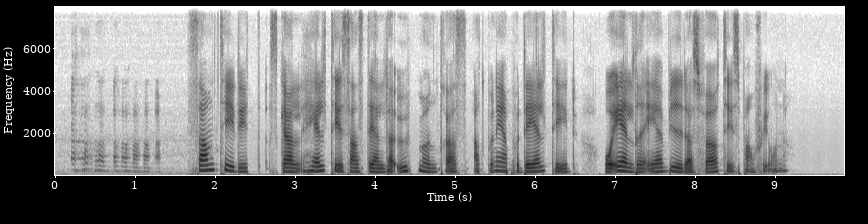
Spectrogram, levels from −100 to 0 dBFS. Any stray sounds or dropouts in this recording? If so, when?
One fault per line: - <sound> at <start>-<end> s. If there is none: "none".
- laugh at 0.2-1.4 s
